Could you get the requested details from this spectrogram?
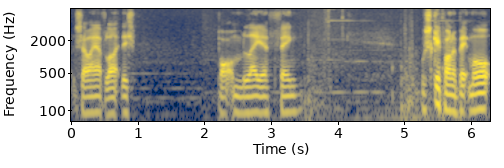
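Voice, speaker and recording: A man talks over game footage in a dry, self-deprecating ramble, his voice sitting on the low side. A slight lisp from a sore tooth shows in his speech. He sounds like a home gaming channel host. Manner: sarcastic, self-mocking, rambling. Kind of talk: gameplay commentary.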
